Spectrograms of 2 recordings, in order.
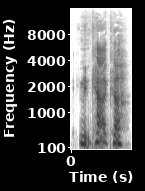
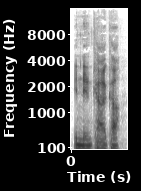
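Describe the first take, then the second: First: High, wailing prisoner voice; despairing echo. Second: Lightly voiced, level official; matter-of-fact commissioner. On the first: Acted. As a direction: repeat the order in high-pitched misery. Prisoner despairingly echoes the order. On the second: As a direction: state the order evenly. Commissioner gives an order.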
